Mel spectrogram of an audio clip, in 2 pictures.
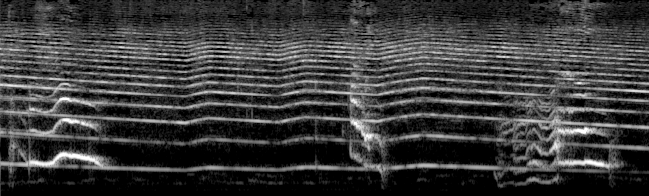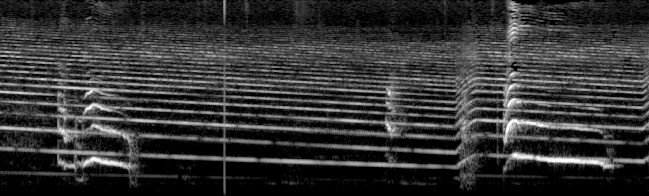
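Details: Female Chihuahua imitating a passing fire truck siren: a long, slowly falling siren tone runs throughout, overlaid by wavering, yelping howls in short bursts every few seconds.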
